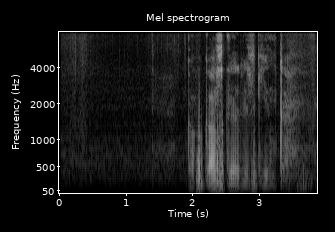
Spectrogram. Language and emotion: Russian, neutral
